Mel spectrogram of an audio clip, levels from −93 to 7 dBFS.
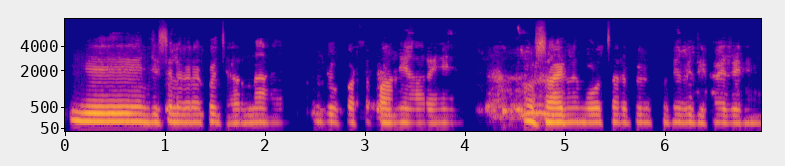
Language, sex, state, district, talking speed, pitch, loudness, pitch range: Hindi, male, Jharkhand, Jamtara, 230 wpm, 160 Hz, -21 LUFS, 150-170 Hz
